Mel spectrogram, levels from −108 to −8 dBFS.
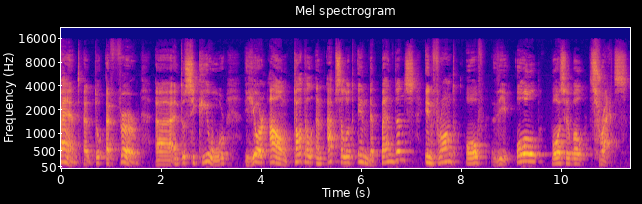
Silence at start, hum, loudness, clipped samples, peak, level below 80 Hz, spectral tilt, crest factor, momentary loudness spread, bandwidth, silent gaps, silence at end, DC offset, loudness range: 0 s; none; -30 LUFS; under 0.1%; -10 dBFS; -76 dBFS; -3 dB/octave; 20 dB; 12 LU; 16 kHz; none; 0.1 s; under 0.1%; 2 LU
